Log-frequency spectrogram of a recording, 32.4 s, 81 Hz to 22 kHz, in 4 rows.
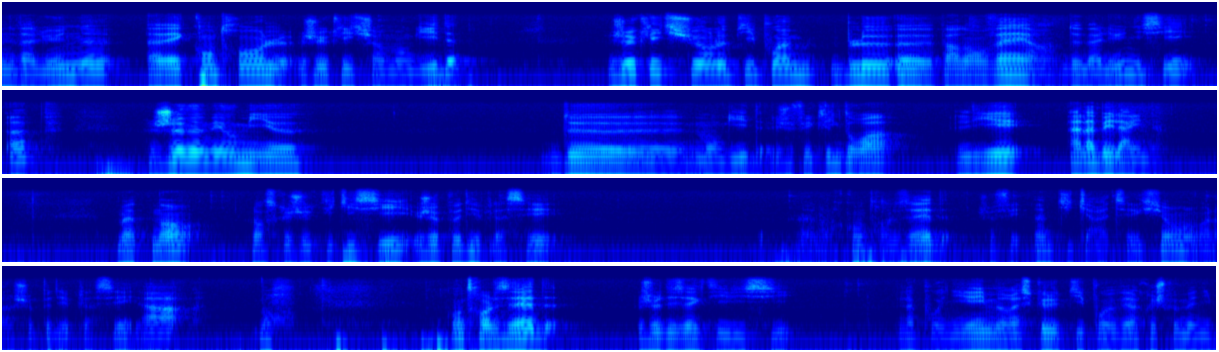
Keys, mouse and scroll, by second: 2.5 ctrl+click, 8.1 click, 13.3 right click, 15.5 click, 17.7 click, 19.6-22.1 drag, 22.2 ctrl+z, 23.1-24.2 drag, 24.3-25.9 drag, 27.3 ctrl+z, 30.1 click, 31.7-32.3 drag.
